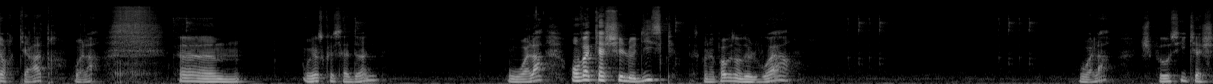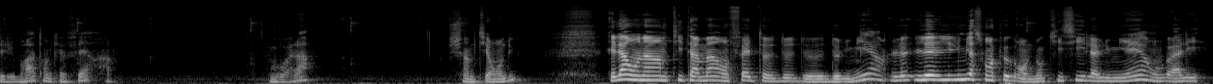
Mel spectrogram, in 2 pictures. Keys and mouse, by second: 1.7 click, 3.4 click, 6.6 click, 8.4 click, 9.9 click, 12.1 click, 13.6 click, 15.5 click, 22.2 click.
